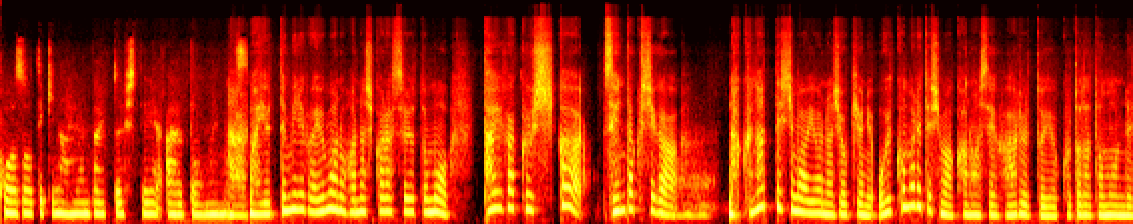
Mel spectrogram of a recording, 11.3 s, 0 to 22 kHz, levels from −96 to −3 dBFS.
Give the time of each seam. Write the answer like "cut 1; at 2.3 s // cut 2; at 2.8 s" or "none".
cut 1; at 2.5 s // cut 2; at 6.0 s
